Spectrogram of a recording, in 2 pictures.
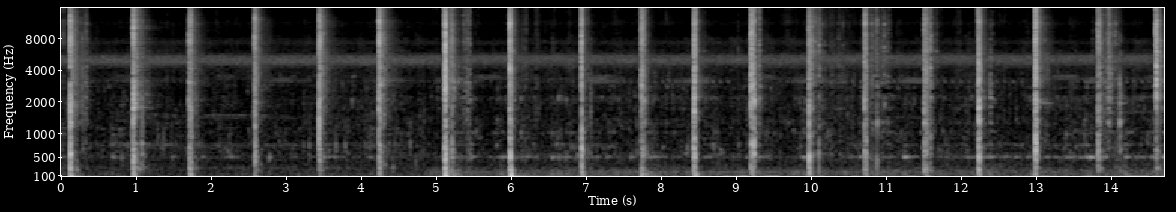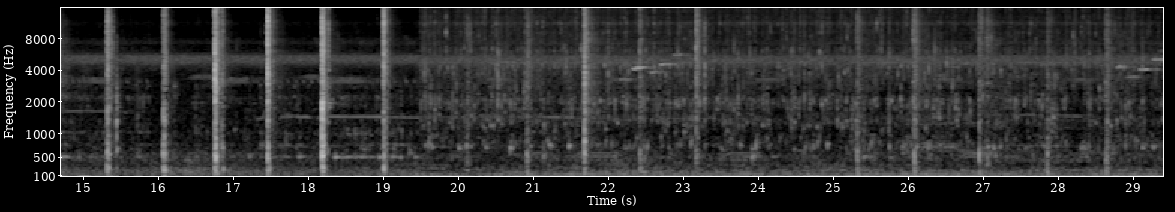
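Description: Sharp, evenly spaced strikes of a hand tool, about one and a quarter blows a second, for some twenty seconds, then only a few fainter knocks. A steady high-pitched buzz runs underneath.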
